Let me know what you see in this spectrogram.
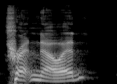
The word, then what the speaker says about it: tretinoin: Tretinoin.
